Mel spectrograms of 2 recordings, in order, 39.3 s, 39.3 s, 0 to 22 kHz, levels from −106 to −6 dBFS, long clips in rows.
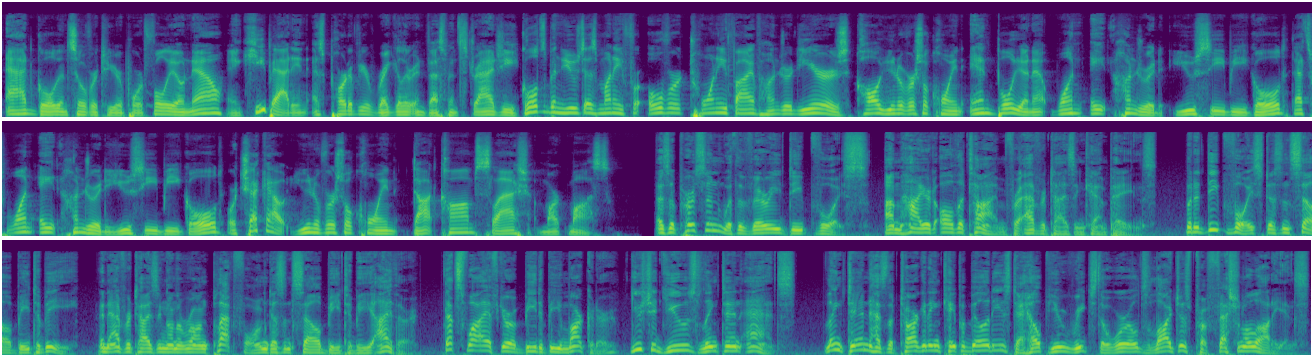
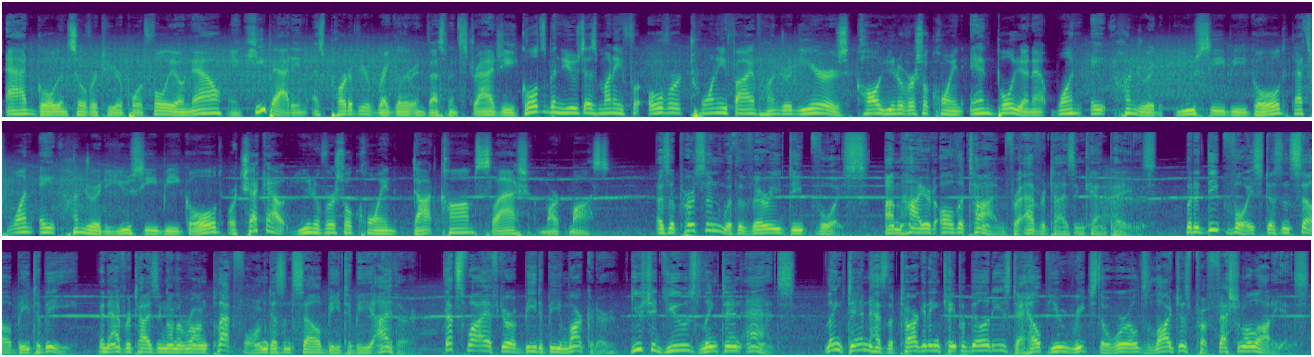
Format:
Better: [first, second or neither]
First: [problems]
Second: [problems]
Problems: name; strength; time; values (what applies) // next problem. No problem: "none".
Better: first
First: none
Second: machinery noise; noticeable; throughout; 20 dB below the speech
